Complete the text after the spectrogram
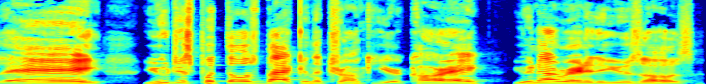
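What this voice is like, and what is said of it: Put-on thick Mexican accent. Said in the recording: “He had a thick Mexican accent.”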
